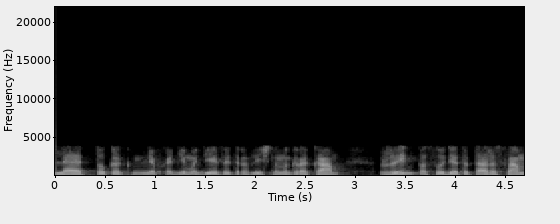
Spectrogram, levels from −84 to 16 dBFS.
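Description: No technical faults turn up anywhere in the speech. The narrowband mobile coding shows in the band limit near 4 kHz and a light synthetic edge, consistent with AMR-NB at its higher rate of about 12.2 kbps.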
